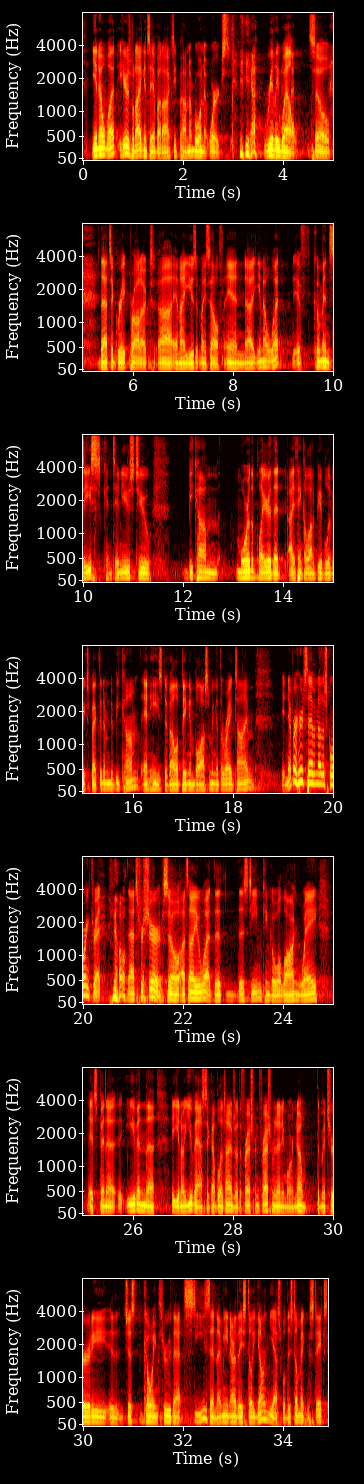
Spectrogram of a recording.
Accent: Buffalo, New York, United States; moved away; I grew up in in Buffalo, New, York, not Buffalo, Minnesota

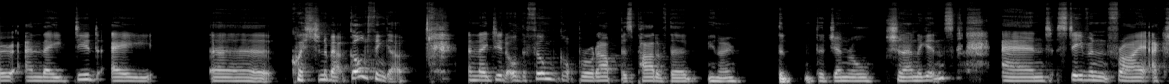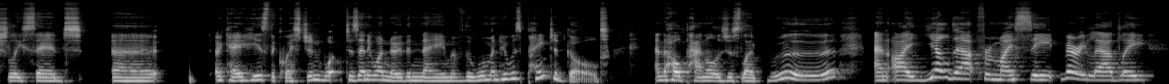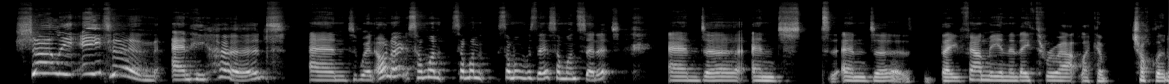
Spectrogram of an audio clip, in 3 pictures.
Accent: Australia

